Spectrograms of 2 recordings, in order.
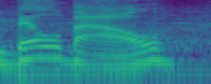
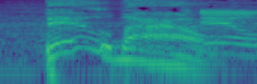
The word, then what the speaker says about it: Bilbao: All right, so a plane from Gran Canaria to the UK had to make an unscheduled stopover in Bilbao. – Bilbao. – I guess, I don't know, is this how you pronounce that? B-I-L-B-A-O? – Yeah, it's in southern Spain.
